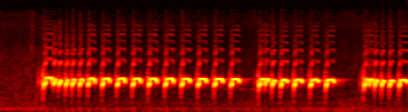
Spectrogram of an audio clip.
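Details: Local zebra dove (perkutut) in full voice, played to prompt silent doves to sing: long runs of quick, bubbling mid-pitched notes rolled in rapid succession, broken by two short pauses, with a faint low hum beneath.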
